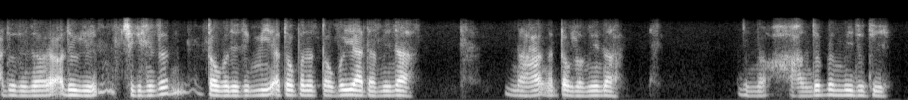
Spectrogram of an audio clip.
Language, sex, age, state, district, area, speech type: Manipuri, male, 30-45, Manipur, Kangpokpi, urban, conversation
